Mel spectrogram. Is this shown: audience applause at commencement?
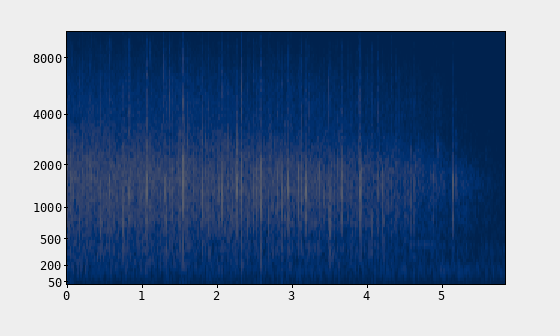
yes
